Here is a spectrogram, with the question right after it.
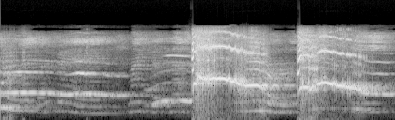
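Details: A pet Briard dog goes wild at one particular phone ringtone, ignoring all others: a steady electronic ringtone plays first, then two loud, wavering howls break in, each sliding slowly downward in pitch.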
